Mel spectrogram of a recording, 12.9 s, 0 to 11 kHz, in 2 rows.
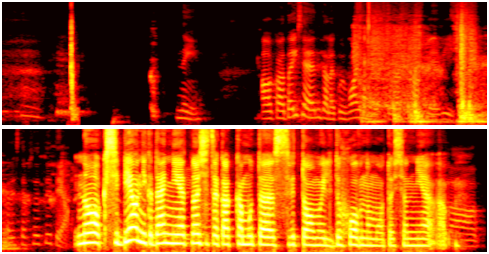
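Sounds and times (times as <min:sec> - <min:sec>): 
speech: 0:03.5 - 0:12.7
door shutting with a sharp solid thud: 0:04.9 - 0:06.6
knock-like impact: 0:04.9 - 0:06.6.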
